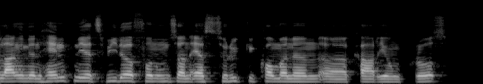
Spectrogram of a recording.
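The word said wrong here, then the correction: Karrion Kross: Habe ich das richtig ausgesprochen? – Um, ähm, Carrion Cross.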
